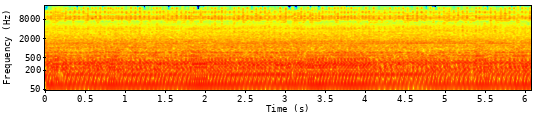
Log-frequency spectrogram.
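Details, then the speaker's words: Old Snapper two-stroke snow blower, first start after storage with fresh oil-gas mix, before repair; steady, even putter at constant speed with no misses or knocks, running pretty good except it's dumping gas: normal running. "Alright, it's running pretty good, except for this problem."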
